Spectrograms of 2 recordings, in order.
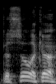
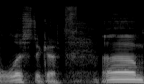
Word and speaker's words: Basilica: Orzhov Basilica. Hey, I said it right that time. First time ever. I always call it the Ballistica.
